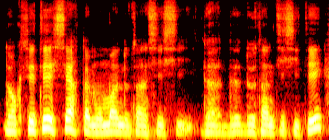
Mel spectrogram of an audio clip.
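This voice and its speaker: A man's voice: medium pitch, moderate pace, warm tone, breathy edge. A man giving a solo coaching talk on relationships, speaking hesitantly with frequent fillers and restarts.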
